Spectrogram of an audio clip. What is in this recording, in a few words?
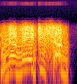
voice message direct hit, crew tanks serbian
